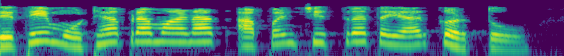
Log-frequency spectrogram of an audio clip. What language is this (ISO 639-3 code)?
mar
